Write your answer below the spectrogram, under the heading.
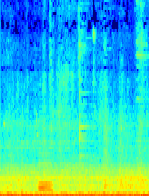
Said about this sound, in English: So, you know what else sucks is the length of this train sucks. This is a long, long, long, long fucking train.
